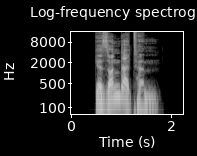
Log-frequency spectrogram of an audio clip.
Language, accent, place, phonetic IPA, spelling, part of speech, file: German, Germany, Berlin, [ɡəˈzɔndɐtəm], gesondertem, adjective, De-gesondertem.ogg
- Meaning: strong dative masculine/neuter singular of gesondert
